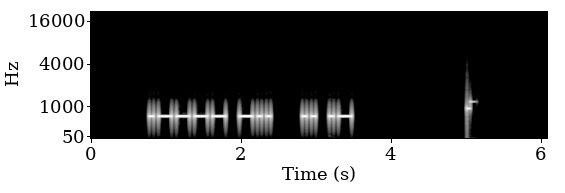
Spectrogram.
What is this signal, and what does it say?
Morse code, heard as a keyed tone, about 20 wpm, 700 Hz. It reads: 1D IA
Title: Field Day Exchanges - 20wpm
